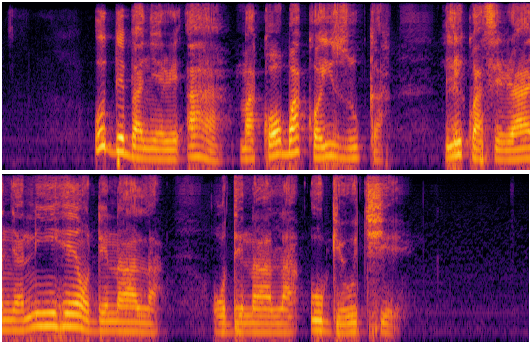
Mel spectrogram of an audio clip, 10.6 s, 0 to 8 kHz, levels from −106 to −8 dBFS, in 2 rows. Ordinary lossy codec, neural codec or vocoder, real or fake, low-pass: Opus, 16 kbps; none; real; 7.2 kHz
